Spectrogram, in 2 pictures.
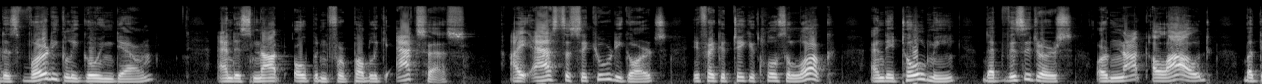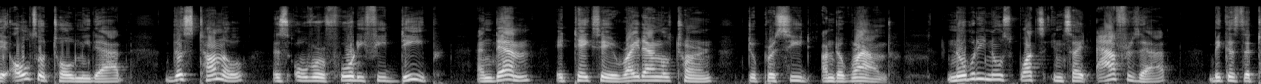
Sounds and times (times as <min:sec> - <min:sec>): Speech: 0:00.0 - 0:01.6, 0:02.2 - 0:25.2.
